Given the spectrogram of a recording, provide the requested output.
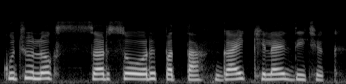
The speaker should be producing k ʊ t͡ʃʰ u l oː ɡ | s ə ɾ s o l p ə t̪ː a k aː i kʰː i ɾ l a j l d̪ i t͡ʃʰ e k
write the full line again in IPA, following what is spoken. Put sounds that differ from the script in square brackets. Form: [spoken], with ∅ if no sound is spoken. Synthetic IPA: k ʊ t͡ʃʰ u l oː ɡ | s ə ɾ s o [ɾ] p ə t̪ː a [ɡ] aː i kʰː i [∅] l a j l d̪ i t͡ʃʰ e k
